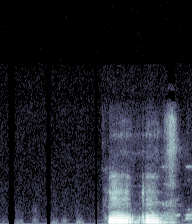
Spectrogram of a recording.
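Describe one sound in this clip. A young woman speaks loudly over an online call.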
